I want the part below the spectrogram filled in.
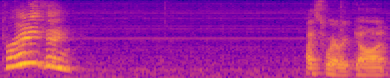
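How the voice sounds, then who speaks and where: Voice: medium pitch, wildly swooping pitch, slow pace, a bit bright, reverberant, a little hiss or hum. A let's-play commentator reacting casually to cutscenes, laughing often and swearing.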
